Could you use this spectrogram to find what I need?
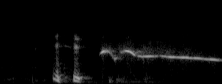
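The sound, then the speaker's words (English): A spaghetti western showdown tune, as heard in Clint Eastwood westerns, is whistled: two quick sharp notes, then one long, clear, sliding whistled tone that holds steady and fades slightly, fairly loud. “Anytime he would hear that whistling from any of those fucking spaghetti westerns that Clint Eastwood would end, he would bark and fucking howl and go nuts.”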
